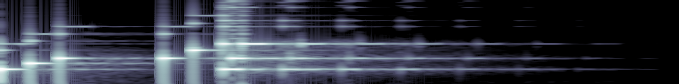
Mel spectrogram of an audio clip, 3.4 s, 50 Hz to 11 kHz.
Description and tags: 131659 bertrof game-sound-intro-to-game & 80921 justinbw buttonchime02up 12
attention, chime, sound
